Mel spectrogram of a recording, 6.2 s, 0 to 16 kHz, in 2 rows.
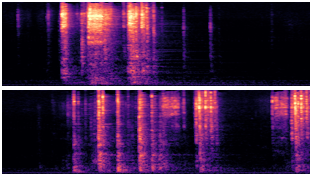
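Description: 1965 Gottlieb Bank-A-Ball electromechanical pinball machine clattering through its start cycle: two bursts of rapid relay and switch clicking about three seconds apart, with a third starting near the end.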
